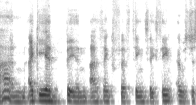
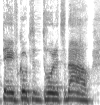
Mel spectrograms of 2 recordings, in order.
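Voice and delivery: loud mock-posh English order; prim posh English command, pushed loud; 3 semitones higher, 6 dB louder than usual. Teacher orders laughing pupil out, mock posh English. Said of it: "very, very posh".

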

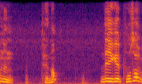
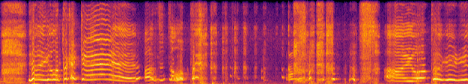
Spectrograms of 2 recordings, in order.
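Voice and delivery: high crying panic; being chased; 9 semitones higher than usual. Real, not acted. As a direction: whimper and cry out while fleeing.

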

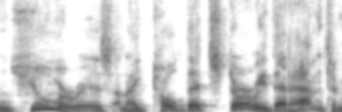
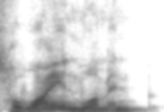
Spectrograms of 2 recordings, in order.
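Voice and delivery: normal talking voice

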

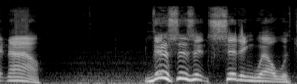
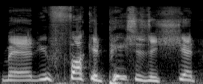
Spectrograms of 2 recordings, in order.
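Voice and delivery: normal talking voice

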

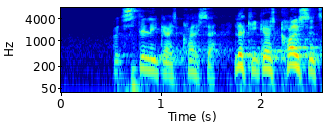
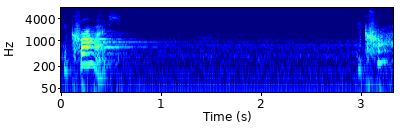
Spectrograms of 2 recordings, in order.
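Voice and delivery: tender hush; 7 semitones higher, 10 dB quieter than usual. Acted. Preacher telling the church Jesus wept, hushed. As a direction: let the words fall quietly.

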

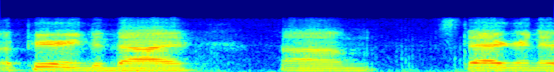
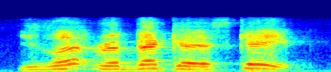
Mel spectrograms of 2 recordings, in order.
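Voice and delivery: loud, higher-pitched villain line; dramatic manga villain; acted accusation; 5 semitones higher, 11 dB louder than usual. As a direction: accuse them forcefully.

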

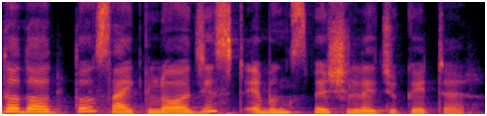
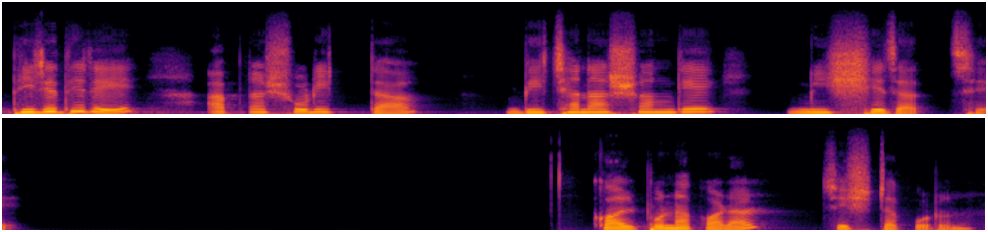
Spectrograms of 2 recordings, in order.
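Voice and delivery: guided meditation. Acted. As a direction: guide them unhurriedly into rest, phrase by phrase. Leads a guided night meditation. (ধীর লয়ে, থেমে থেমে ধ্যান করানোর কণ্ঠ)

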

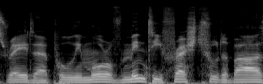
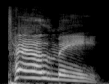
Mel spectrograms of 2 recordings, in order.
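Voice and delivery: loud, raised furious command; roared; 13 semitones higher, 6 dB louder than usual. Acted. Interrogator roars at the prisoner, furious. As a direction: bark it as a demand. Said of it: "I roared".

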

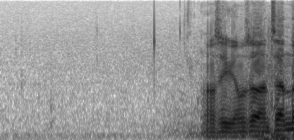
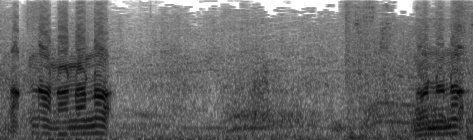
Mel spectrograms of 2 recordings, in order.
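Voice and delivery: panicked protest; 6 semitones higher than usual. Real, not acted.

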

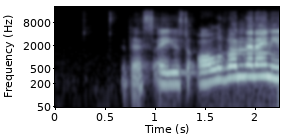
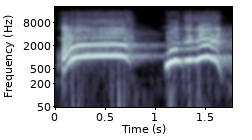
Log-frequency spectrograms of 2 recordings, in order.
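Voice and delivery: thrilled, high shout at the finished build; excited shout; 14 dB louder, much faster than usual. Real, not acted. Streamer shouting to chat about her finished Lego, excited shout. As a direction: yell it out, bursting with joy.

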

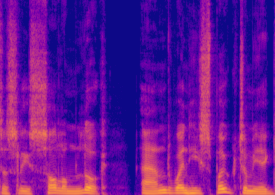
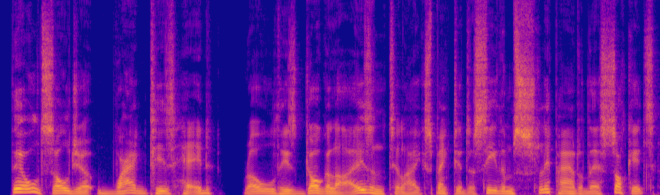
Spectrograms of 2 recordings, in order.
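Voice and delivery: ordinary delivery, nothing marked

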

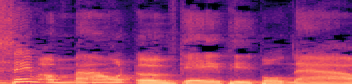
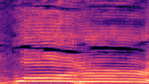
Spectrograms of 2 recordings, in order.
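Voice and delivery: high-pitched mock cry for water; imitated pleading shout; mock desperate plea; 12 semitones higher, 3 dB louder than usual. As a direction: cry out like a hammed-up desperate beggar. Mimicking desperate other countries begging.

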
